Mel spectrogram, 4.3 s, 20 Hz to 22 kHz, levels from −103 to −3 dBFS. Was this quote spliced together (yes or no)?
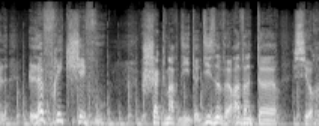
no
